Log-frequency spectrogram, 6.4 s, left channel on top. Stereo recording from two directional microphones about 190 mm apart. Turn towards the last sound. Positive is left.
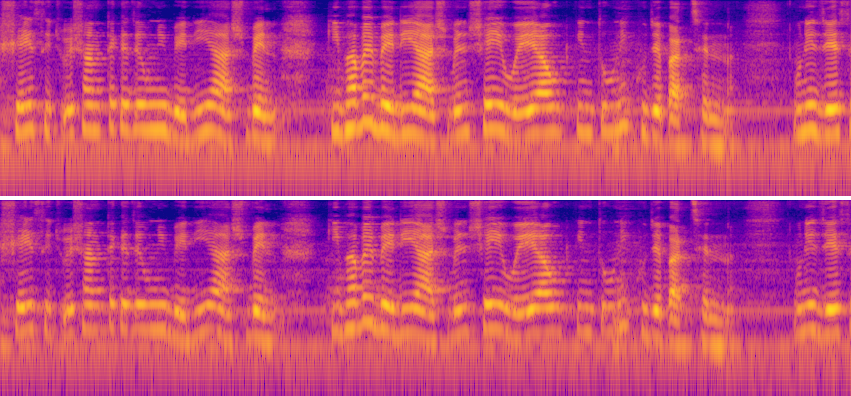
turn(degrees=30)  # may be behind; listen again after turning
